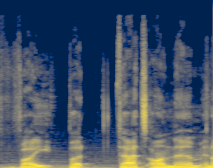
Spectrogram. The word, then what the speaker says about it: Vite: ladder I think it's cuz I called it V ramen last time when the pronunciation is white but that's on them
